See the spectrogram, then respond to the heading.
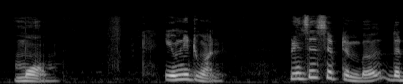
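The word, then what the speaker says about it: Maugham: বাই ডব্লিউ সোমসেড মম উচ্চারণটা মঘাম নয় মম unit one princess September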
